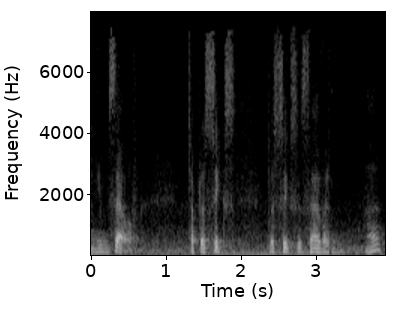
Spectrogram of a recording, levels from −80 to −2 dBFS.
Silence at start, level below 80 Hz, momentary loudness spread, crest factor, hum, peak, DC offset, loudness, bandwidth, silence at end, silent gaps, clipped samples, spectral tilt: 0 s; -52 dBFS; 17 LU; 20 dB; none; -16 dBFS; under 0.1%; -35 LUFS; 7.8 kHz; 0 s; none; under 0.1%; -6.5 dB/octave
